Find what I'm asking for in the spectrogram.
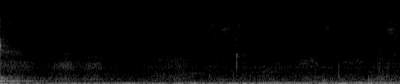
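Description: Someone writes answers for a science model paper in a faint, steady scratching of pen strokes, soft and close, with no talking.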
